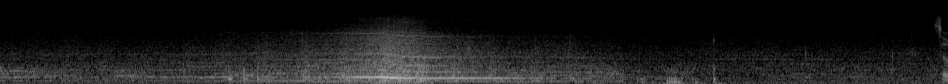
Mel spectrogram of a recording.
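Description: A race car at an Indy 500 event rolls down pit road into its pit box, a moderate engine note swelling as it approaches and fading as it slows and stops, with faint background noise.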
